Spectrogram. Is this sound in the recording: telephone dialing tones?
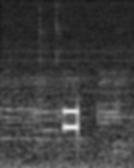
yes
